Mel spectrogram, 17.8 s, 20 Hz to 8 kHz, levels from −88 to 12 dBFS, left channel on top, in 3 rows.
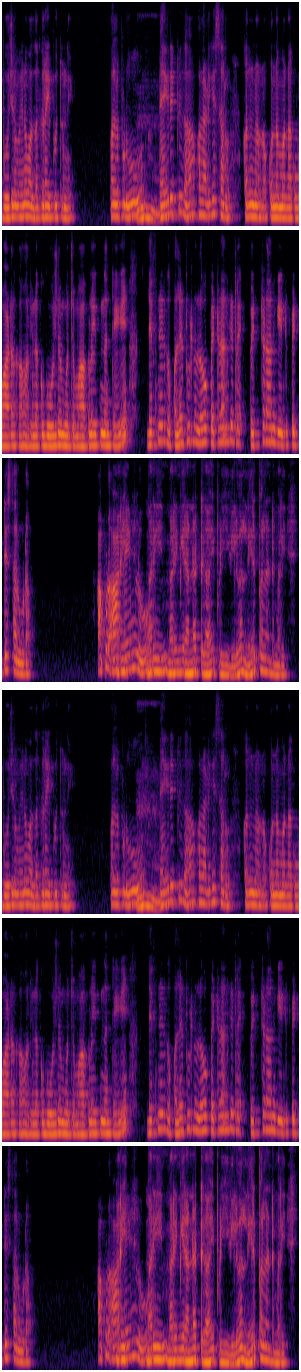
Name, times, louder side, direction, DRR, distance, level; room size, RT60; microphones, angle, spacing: voice 1, 0.0-1.4 2.2-2.9 3.2-12.5 13.8-14.9, left 3 dB, 45° left, 0.7 m, -26 dB
voice 2, 2.7-3.2 14.2-14.4 14.8-17.8, right 2 dB, 40° right, 0.8 m, -23 dB
13.5 x 6.3 x 4.0 m
head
